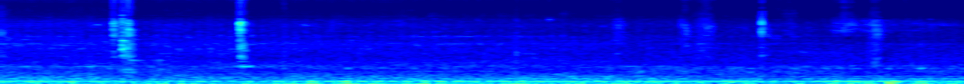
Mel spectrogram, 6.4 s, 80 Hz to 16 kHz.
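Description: The van's 6.6-litre V8 idling as a low, steady hum. A few faint footsteps on the pavement tick over it.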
